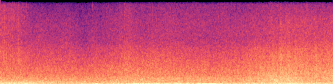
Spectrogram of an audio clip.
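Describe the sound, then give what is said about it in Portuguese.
A steady roar of surf washes along the shore, with waves rolling in and swelling slightly around the middle, accompanied by a low rumble of wind across the microphone. No voices. “Tudo que eu quero agora é não ouvir mais nada além do silêncio do mar.”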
